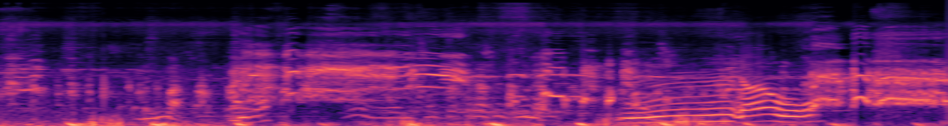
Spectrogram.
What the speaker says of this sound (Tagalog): Dami manok dito mga kadyos.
